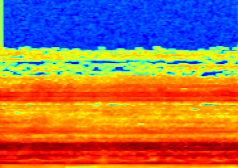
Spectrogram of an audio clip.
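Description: Men's voices chanting in unison, holding one long steady note, with another voice sliding briefly over it in the first half-second. It is the sustained sung drone that backs a zakir's recitation at a majlis.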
